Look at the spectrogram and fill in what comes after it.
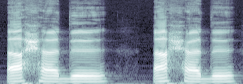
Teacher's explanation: دال ساکن ہوگی، اور ساکن ہوگی تو دال قلقلہ ہوگی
